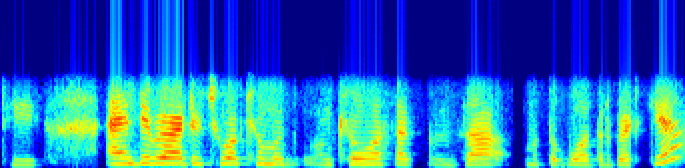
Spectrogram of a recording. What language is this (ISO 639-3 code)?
kas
